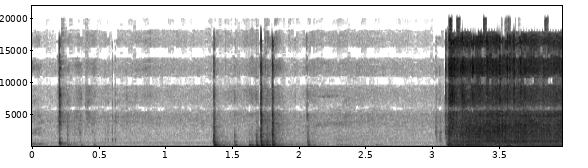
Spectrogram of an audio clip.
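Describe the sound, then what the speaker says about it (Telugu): A few knocks and clatters, then a mixer grinder starts up abruptly and runs loudly with a harsh, steady whir, grinding salted ingredients for gongura chutney. "మిక్సీ పట్టుకోవాలండి"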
